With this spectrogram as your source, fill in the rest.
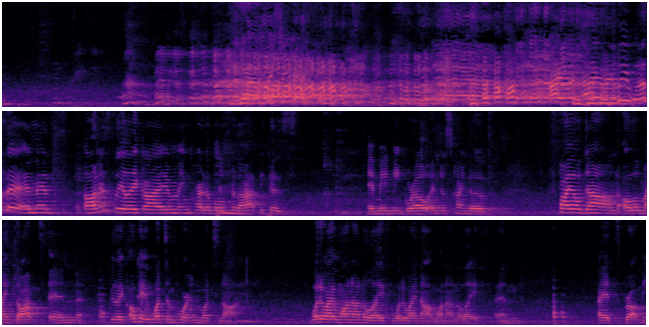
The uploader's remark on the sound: A live recording from our Lunch Party! Our guests wrote us anonymous questions that we answered on the spot.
